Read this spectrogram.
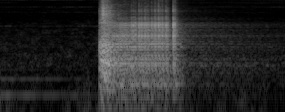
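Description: Heavy metal doors slide open with a loud whoosh.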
